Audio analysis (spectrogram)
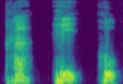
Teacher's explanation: এই হাটি হলকের শুরু থেকে উচ্চারণ করতে হবে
